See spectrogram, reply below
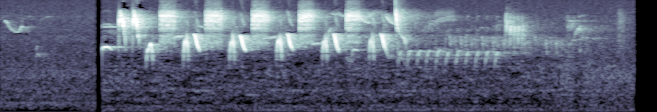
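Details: Common nightingale (Luscinia megarhynchos) bursts into a loud phrase of rapidly repeated paired notes, high bright clicks over lower rolling trills, slowing and fading after about three seconds.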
